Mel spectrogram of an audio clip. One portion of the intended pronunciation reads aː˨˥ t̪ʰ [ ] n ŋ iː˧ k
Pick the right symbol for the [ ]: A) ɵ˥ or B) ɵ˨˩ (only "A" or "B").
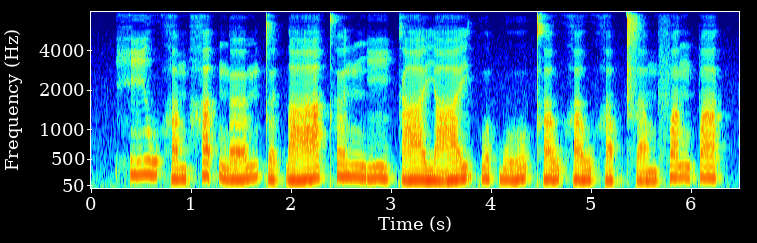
A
